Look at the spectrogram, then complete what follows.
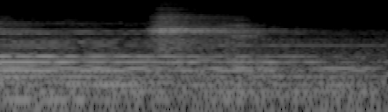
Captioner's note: sigh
